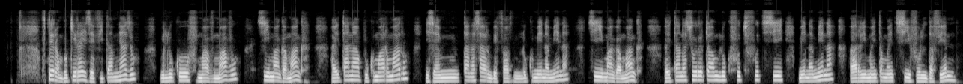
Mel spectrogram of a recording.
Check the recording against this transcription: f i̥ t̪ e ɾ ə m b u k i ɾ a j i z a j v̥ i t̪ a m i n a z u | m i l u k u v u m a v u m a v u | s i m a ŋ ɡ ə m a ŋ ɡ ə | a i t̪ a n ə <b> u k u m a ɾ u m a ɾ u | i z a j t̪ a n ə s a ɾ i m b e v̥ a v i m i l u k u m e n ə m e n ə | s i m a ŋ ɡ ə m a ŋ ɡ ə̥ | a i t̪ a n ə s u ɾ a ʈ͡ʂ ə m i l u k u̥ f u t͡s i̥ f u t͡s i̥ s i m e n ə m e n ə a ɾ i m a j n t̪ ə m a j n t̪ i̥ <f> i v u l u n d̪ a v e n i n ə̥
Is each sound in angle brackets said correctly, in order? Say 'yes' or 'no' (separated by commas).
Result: yes, no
